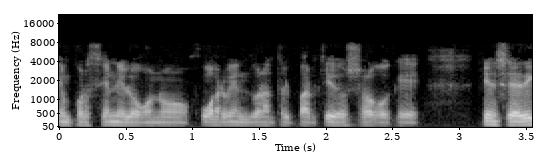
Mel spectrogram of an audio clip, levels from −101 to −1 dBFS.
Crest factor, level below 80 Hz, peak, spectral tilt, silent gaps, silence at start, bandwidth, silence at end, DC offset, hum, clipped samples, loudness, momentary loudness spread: 18 dB; -68 dBFS; -10 dBFS; -6.5 dB/octave; none; 0 s; 7.8 kHz; 0 s; under 0.1%; none; under 0.1%; -30 LUFS; 6 LU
